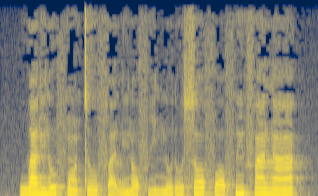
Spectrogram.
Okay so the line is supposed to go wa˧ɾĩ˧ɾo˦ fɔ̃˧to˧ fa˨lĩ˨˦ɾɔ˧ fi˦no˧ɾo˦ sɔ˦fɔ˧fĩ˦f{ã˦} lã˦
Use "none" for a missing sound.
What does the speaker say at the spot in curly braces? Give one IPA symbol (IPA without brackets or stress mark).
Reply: ã˦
